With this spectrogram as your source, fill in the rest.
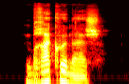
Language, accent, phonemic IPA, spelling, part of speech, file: French, France, /bʁa.kɔ.naʒ/, braconnage, noun, LL-Q150 (fra)-braconnage.wav
- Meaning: poaching (illegal hunting)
